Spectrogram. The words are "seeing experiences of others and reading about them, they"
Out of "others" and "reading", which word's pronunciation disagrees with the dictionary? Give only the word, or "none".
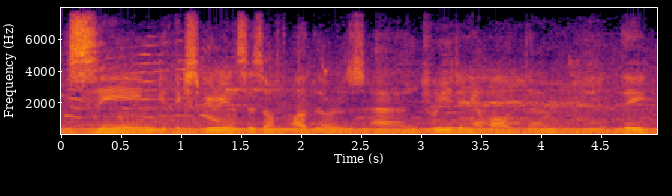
none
